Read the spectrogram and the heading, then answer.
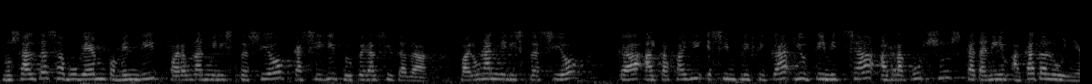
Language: Catalan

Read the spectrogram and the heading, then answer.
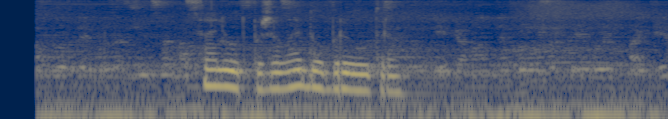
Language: Russian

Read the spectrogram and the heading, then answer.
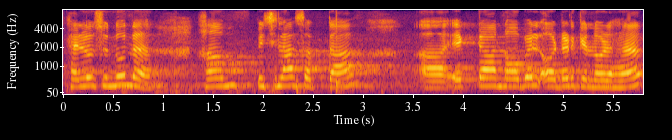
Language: Maithili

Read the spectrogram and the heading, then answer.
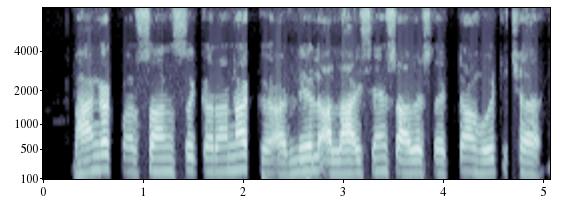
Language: Maithili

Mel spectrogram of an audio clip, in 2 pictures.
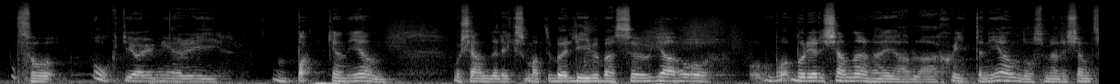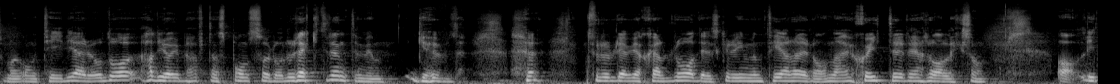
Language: Swedish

